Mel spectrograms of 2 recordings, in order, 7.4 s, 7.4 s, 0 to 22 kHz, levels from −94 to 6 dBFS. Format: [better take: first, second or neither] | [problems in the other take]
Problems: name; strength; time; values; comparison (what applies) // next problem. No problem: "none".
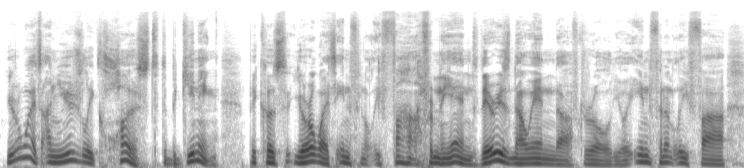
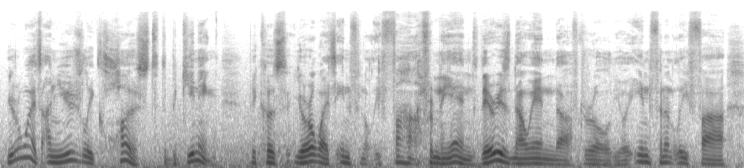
first | wind noise on the microphone; occasional gusts; 20 dB below the speech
